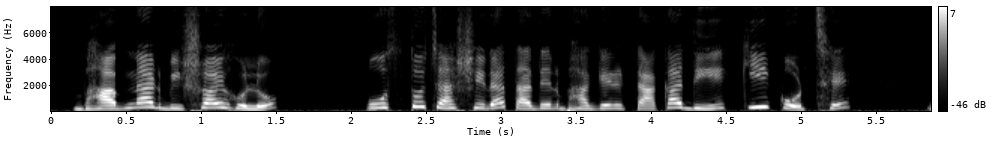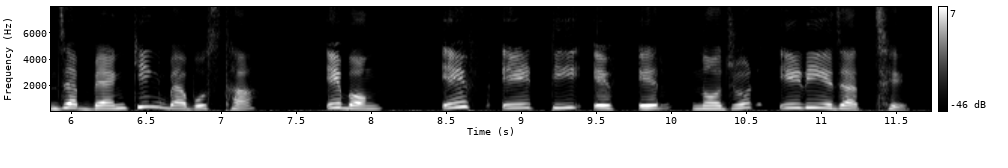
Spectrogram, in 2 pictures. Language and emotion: Bengali, neutral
